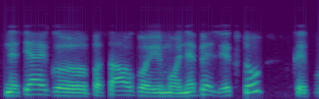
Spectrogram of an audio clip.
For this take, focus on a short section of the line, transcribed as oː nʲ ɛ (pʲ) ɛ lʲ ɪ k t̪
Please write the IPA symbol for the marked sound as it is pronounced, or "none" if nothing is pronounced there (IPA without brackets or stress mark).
bʲ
